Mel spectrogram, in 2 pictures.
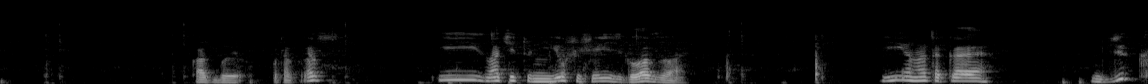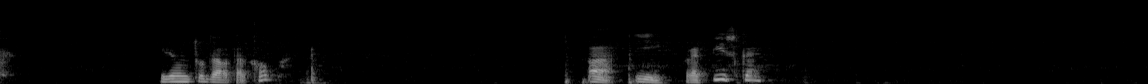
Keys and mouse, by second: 1.9 click, 2.5 r, 4.9 click, 6.1 click, 7.5 click, 8.4-9.4 middle drag, 10.8 g, 17.3 a, 17.9 i, 19.1-22.9 right drag.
